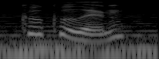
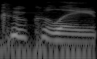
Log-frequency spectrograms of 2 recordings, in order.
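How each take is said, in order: First: The last syllable sounds like 'lin'. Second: The last syllable sounds like 'lane'. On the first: The speaker calls it right. "I'm pronouncing it right" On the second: The speaker calls it wrong. "I was calling him Kukulane"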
